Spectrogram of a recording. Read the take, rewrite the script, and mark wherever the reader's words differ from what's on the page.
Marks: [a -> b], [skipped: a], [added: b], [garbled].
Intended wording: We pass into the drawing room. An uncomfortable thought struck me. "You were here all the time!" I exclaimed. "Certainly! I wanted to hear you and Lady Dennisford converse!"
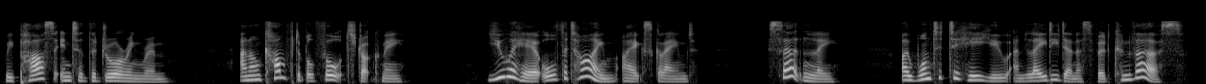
We pass into the drawing room. An uncomfortable thought struck me. "You were here all the time!" I exclaimed. "Certainly! I wanted to hear you and Lady Dennisford converse!"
